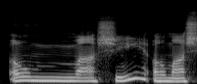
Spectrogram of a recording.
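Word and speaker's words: Omarchy: I did just update Omashi. I'm going to say it like DHH does.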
